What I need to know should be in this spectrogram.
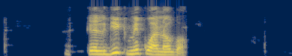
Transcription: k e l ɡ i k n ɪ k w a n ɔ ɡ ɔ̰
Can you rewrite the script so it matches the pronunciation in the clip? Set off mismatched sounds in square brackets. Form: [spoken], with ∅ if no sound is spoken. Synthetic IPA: k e l ɡ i k [m] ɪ k w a n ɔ ɡ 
